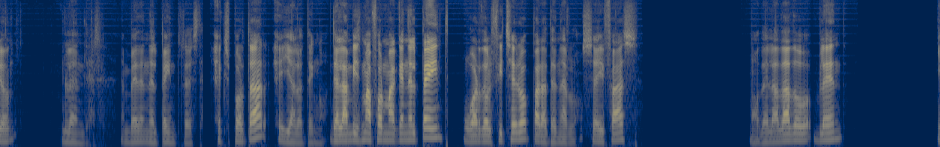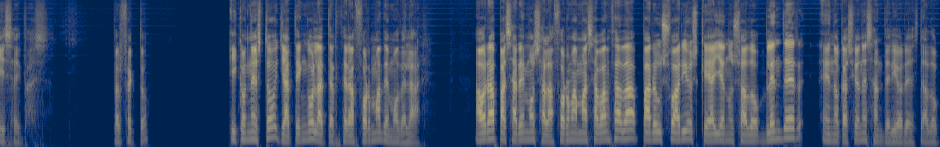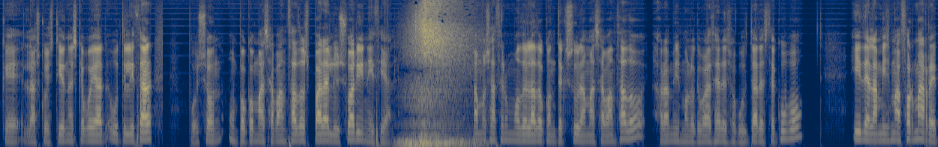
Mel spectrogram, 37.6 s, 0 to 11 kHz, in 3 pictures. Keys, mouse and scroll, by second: 0.4-2.7 typing, 3.2 click, 3.5 click, 6.3 click, 10.3 click, 10.5 click, 11.3 click, 11.8 click, 12.9-14.3 typing, 33.2 click, 34.7 click.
